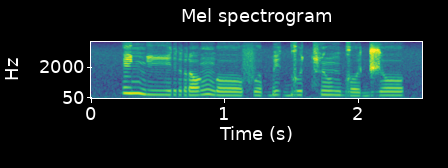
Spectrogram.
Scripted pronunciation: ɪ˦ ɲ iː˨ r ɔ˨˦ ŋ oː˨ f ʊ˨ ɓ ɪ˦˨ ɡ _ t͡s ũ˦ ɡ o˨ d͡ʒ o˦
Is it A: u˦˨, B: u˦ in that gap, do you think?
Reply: B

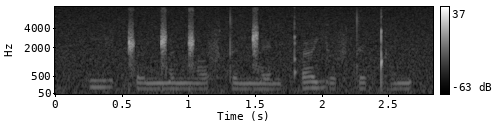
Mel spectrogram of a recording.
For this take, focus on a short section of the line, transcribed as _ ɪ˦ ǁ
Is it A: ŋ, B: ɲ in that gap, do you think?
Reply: B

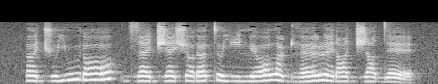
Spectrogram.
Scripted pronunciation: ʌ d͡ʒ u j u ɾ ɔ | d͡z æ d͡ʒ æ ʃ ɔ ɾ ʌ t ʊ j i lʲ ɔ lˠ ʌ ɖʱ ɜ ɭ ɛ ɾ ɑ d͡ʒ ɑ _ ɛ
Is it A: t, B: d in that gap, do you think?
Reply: B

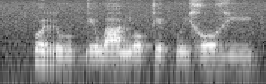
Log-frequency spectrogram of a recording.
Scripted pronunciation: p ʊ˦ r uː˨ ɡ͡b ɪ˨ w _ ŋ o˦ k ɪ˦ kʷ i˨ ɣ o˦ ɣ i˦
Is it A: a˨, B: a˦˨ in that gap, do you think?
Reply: B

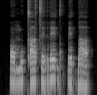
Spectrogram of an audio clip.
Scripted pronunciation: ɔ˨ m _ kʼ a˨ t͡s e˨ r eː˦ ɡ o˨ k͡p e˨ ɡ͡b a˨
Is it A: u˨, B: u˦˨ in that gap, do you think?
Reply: A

